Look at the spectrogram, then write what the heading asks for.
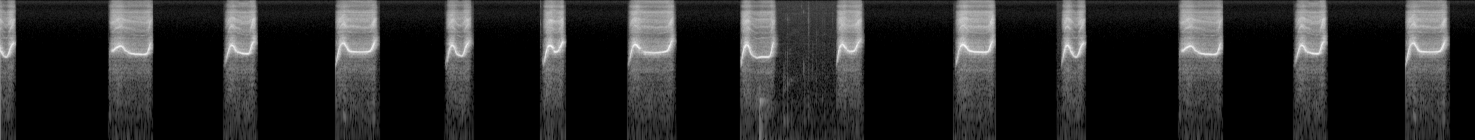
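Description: A whistle calling over and over, one short note about every two seconds: each swoops up, dips, holds briefly and rises again at the end.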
